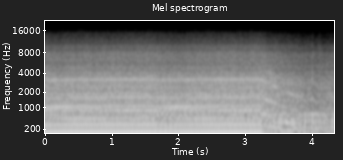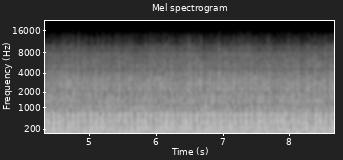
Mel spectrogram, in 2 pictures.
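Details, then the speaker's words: Ryobi two-stroke leaf blower, stored about two years, after cleaning and priming the fuel system: starts with a steady high buzz, then an even quick idle with no stumble or misfire; runs well without any carburetor tuning. "i'm actually really surprised i didn't have to do any tuning on this it sounded really good after it cranked up"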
